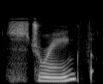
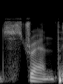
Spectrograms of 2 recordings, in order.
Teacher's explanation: strength with an A and an NG, strength or strength with an E and no NG, just an N, strength. Either way is fine.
